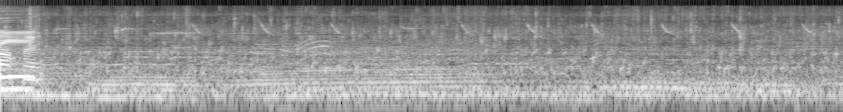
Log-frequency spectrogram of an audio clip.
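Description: Faint trickling water with indistinct distant voices.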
